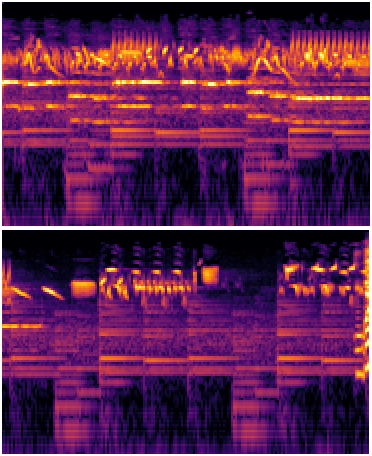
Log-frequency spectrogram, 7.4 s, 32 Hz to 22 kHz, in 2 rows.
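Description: Birdsong in Kingdom Hearts 3, a string of bright chirps and twittering calls layered over a gentle, melodic background tune, repeating in short phrases and ending with a louder flourish.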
